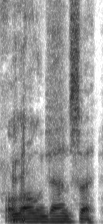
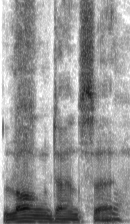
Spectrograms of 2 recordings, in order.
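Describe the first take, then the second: First: It is said in a Birmingham accent. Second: It is said in the speaker's own accent.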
